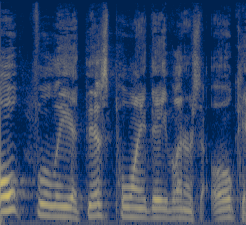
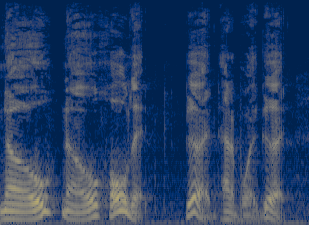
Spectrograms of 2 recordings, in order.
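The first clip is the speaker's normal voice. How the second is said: steady, calm, even-keeled, unexcited tone; 3 semitones lower than usual. Demonstrating how to talk to a dog on the table, even-keeled and calm. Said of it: "you try to stay even keel as possible".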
